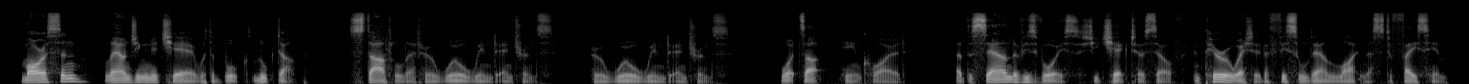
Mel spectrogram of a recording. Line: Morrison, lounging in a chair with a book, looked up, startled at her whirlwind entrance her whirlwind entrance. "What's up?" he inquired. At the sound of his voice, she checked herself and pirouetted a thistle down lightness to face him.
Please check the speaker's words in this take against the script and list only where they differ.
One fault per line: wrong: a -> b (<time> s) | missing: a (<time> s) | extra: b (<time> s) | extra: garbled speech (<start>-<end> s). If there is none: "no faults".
no faults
